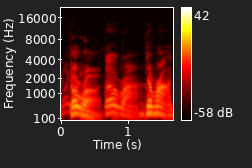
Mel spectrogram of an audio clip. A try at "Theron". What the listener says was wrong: No, with a TH.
